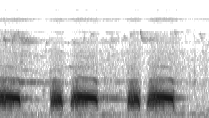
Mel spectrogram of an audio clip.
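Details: Male spotted doves fighting fiercely at a ground-level decoy site: clear, mellow coos, short notes alternating with longer drawn-out ones in a steady repeating phrase, about five notes over three seconds, quiet background.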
